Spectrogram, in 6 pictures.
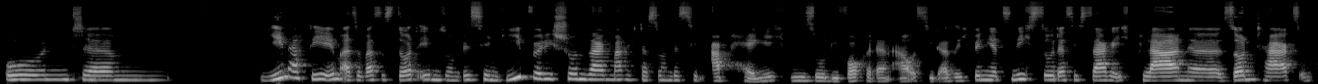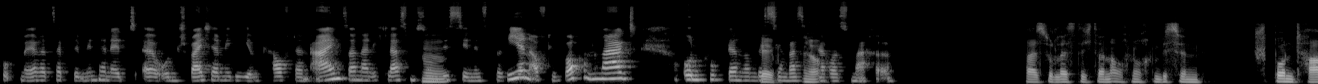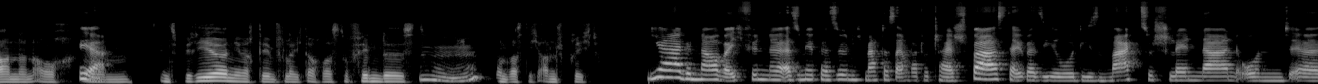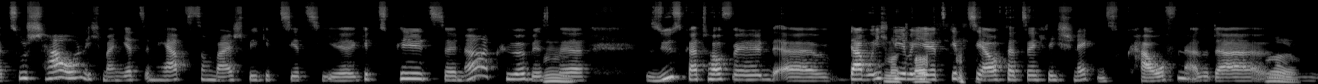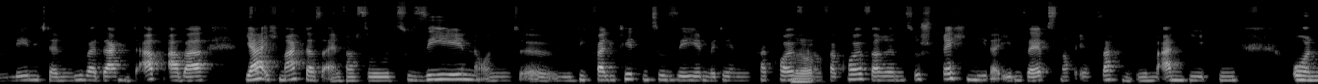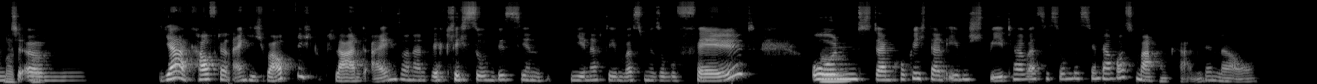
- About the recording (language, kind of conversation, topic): German, podcast, Wie planst du deine Ernährung im Alltag?
- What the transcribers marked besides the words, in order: chuckle; laughing while speaking: "wirklich"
